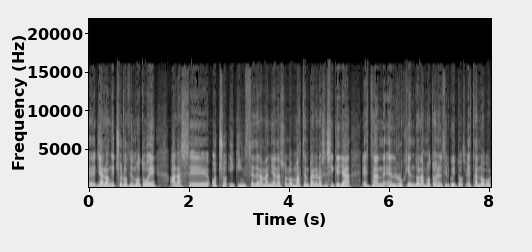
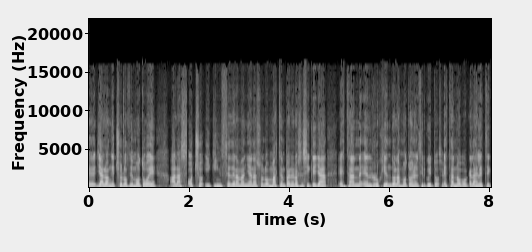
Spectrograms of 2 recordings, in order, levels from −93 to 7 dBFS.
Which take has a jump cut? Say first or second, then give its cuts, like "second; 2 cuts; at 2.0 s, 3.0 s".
second; 1 cut; at 2.0 s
